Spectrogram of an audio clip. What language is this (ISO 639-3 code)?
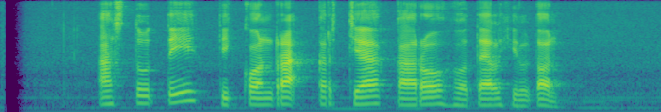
jav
